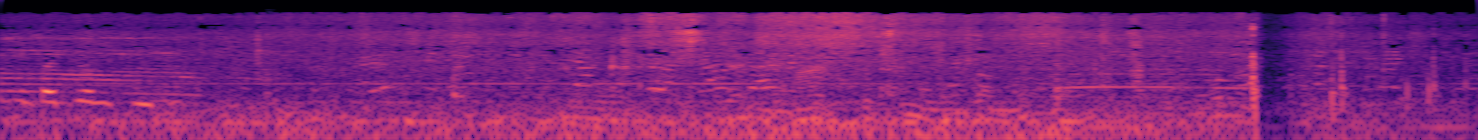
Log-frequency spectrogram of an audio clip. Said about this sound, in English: Soon after leaving his seat, he collapsed onto the floor of the plane. Oh, on a video recorded by one of the other passengers. You can hear him moaning in pain.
